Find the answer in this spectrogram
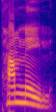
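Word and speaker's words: thumbnail: যেমন বোম এবং থাম্বনেইল দুটি শব্দের মধ্যে বি এর পরে কোনো ভয়েল ব্যবহৃত না হওয়ার কারণে বি এর উচ্চারণ হবে না।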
